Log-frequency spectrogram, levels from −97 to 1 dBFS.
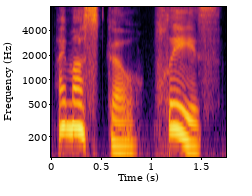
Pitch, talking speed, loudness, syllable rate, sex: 205 Hz, 135 wpm, -17 LUFS, 3.6 syllables/s, female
